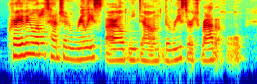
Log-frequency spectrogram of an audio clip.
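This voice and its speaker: A woman puts on a raspy character voice of medium pitch at a fairly quick pace. The recording is very clean with a silent background. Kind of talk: casual podcast story reading. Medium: solo performance. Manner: casual, conversational.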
